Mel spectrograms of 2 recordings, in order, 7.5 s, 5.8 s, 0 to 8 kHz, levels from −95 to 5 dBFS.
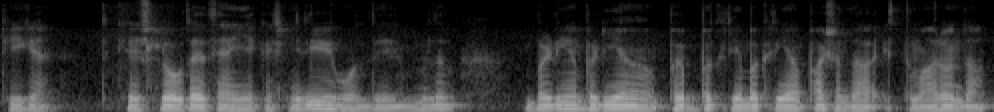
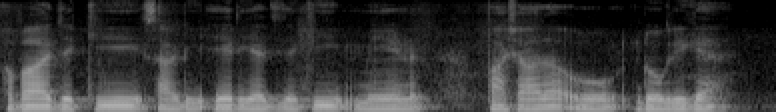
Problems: constant background noise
